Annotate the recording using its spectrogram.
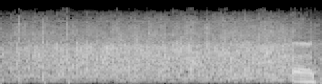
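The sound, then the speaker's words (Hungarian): Steady, dense applause from an audience at a school awards event, for a route leader of the bicycle touring camp, fills the whole stretch, loud, with a brief voice cutting in near the end. “Nagy tapsot”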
